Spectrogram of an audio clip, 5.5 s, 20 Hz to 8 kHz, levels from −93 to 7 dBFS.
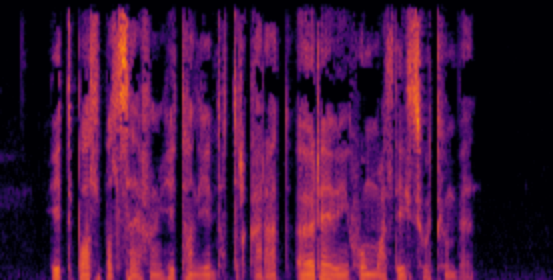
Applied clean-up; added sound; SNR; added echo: none; none; none; none.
